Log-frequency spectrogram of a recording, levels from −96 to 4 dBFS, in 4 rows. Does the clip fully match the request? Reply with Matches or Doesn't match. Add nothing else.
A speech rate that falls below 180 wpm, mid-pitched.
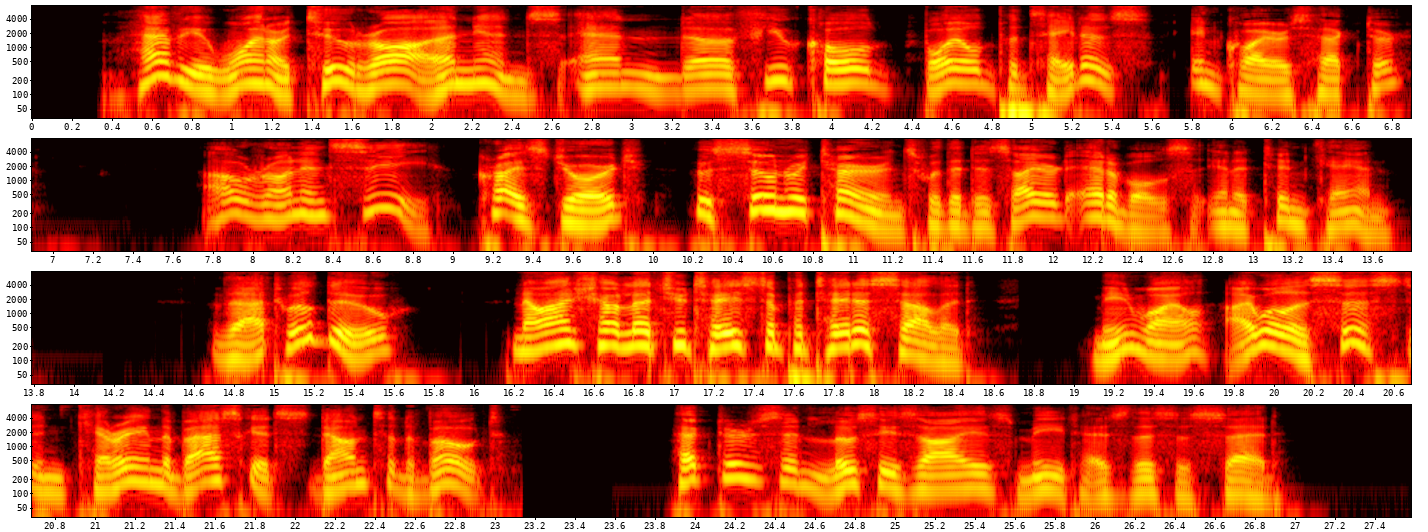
Matches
